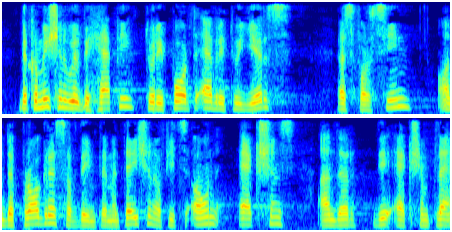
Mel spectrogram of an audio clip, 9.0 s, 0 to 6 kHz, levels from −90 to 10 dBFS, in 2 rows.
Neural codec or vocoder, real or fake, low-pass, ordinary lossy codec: none; real; 5.4 kHz; none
